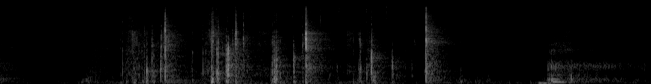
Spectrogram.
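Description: Tarot cards being handled: a run of crisp rustling and snapping card sounds, starting about a second in and lasting about three seconds.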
